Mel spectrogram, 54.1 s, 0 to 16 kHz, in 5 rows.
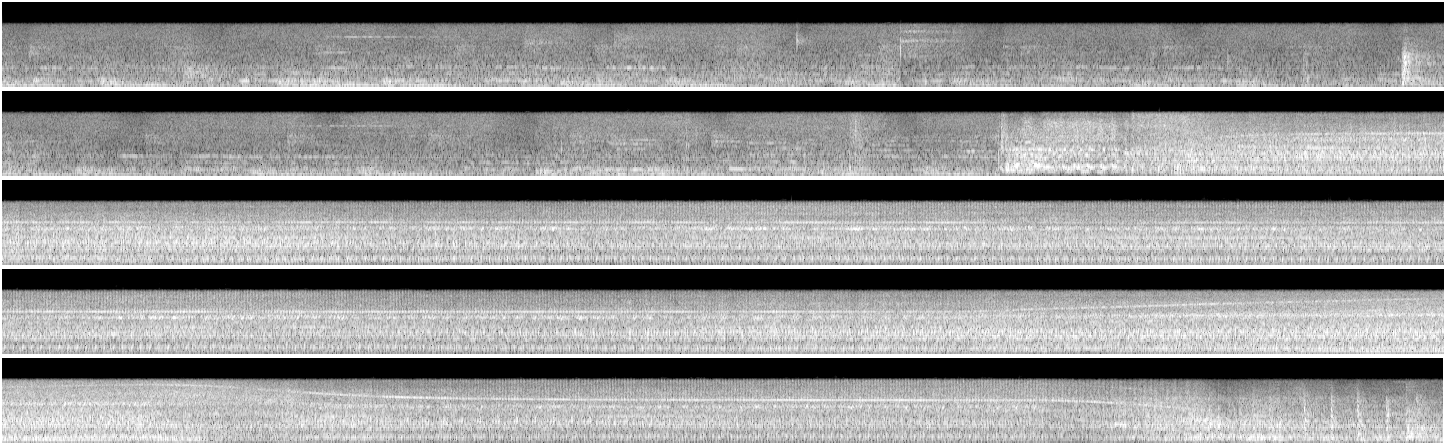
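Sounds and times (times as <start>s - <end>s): high engine whine: 0.0s - 54.0s
diesel truck engine: 18.2s - 54.0s.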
